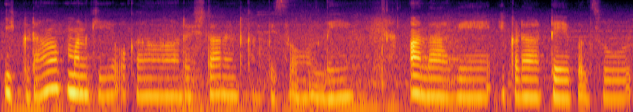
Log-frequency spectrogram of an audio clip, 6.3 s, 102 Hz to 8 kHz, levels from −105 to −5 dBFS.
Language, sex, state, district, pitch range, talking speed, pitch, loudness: Telugu, female, Andhra Pradesh, Annamaya, 185-205 Hz, 95 wpm, 190 Hz, -24 LUFS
